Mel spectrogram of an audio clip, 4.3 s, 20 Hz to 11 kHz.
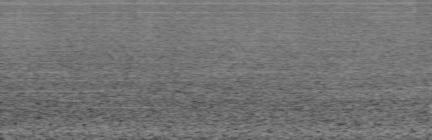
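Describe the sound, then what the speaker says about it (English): An airplane touching down in the video game Saints Row 4, heard as a steady, loud, broadband roar of engine and rushing air that holds constant throughout with no voices over it. "Now that's how you do a plane landing."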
